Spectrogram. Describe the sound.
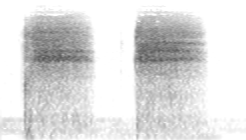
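Two sharp, breathy hisses, each lasting under a second with a short pause between, like a person spitting and hissing in imitation of an angry kitten. Fairly loud, with no talking.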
